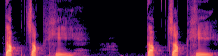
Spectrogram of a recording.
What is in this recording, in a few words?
"takcakhe", Muscogee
